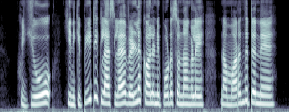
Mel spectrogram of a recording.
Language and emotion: Tamil, fearful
